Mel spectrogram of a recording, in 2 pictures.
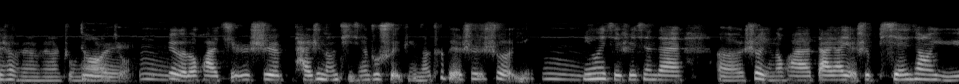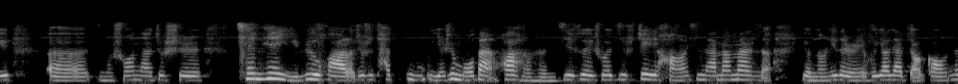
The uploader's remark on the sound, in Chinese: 这期节目因为网络连线有杂音。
